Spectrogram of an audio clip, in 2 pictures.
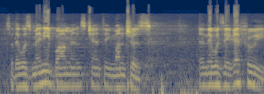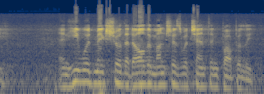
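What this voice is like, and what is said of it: French-accented English. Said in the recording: “because of my French accent”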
